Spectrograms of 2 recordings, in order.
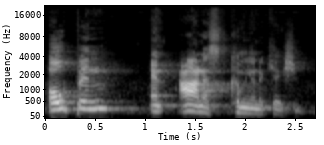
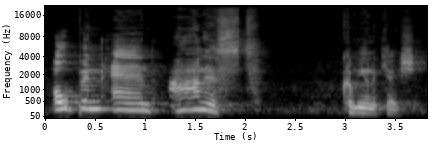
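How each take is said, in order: First: Said in the usual way. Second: Slow emphatic phrase. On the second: Shown as a demonstration. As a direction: stretch out open and honest, then let communication drop away. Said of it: "One more time".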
